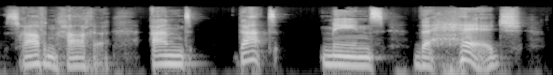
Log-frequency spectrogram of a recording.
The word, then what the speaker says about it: 's-Gravenhage: I'm going to really struggle to pronounce this, but I'm going to have a go. It used to be called Schravenhage, right? Schravenhage.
